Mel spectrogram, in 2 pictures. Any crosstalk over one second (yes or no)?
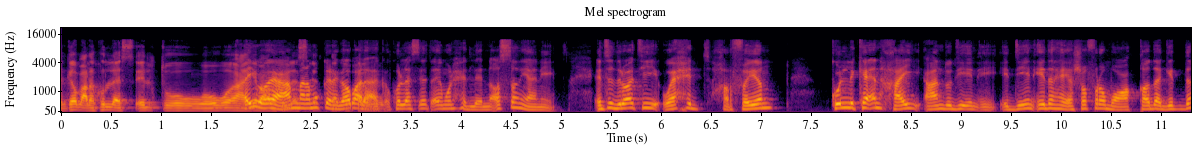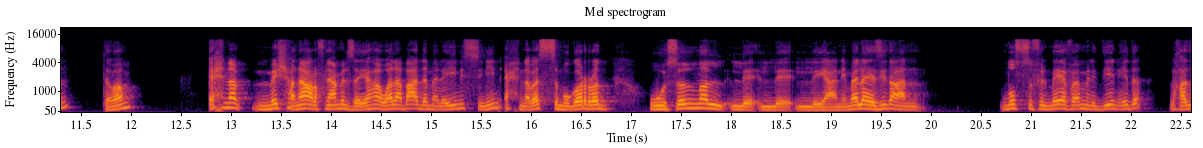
yes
